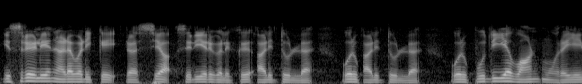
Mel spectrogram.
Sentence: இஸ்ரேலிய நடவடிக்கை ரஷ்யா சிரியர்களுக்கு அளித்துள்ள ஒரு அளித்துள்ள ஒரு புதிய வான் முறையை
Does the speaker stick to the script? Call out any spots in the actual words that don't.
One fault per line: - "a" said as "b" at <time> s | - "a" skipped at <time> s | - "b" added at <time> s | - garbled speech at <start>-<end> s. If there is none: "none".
none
